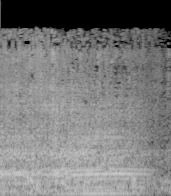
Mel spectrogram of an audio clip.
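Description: Outboard motor of an inflatable rescue boat running on the river, under a steady rushing noise; it fades down near the end.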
